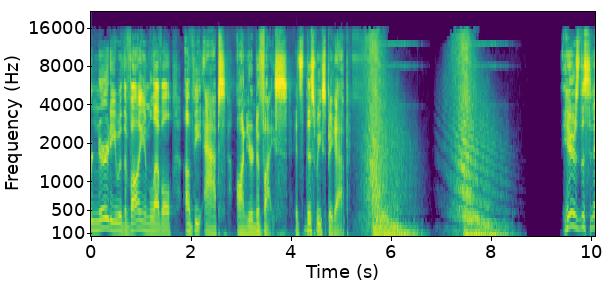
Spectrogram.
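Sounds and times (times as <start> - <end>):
whoosh sweeping down in pitch: 5.4 - 8.6
deep low rumble: 5.5 - 8.6.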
